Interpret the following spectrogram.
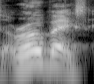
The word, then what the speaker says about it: Rhoback: But anyways, Roback's everyday shorts or their Delta Performance pants are the perfect pairing as well.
